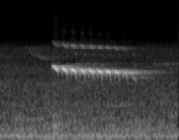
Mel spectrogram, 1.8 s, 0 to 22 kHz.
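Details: Common kingfisher in Penang on 24 Dec 2020 gives a single shrill, thin whistle, held for nearly a second and falling slightly at the end, over faint background hiss.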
